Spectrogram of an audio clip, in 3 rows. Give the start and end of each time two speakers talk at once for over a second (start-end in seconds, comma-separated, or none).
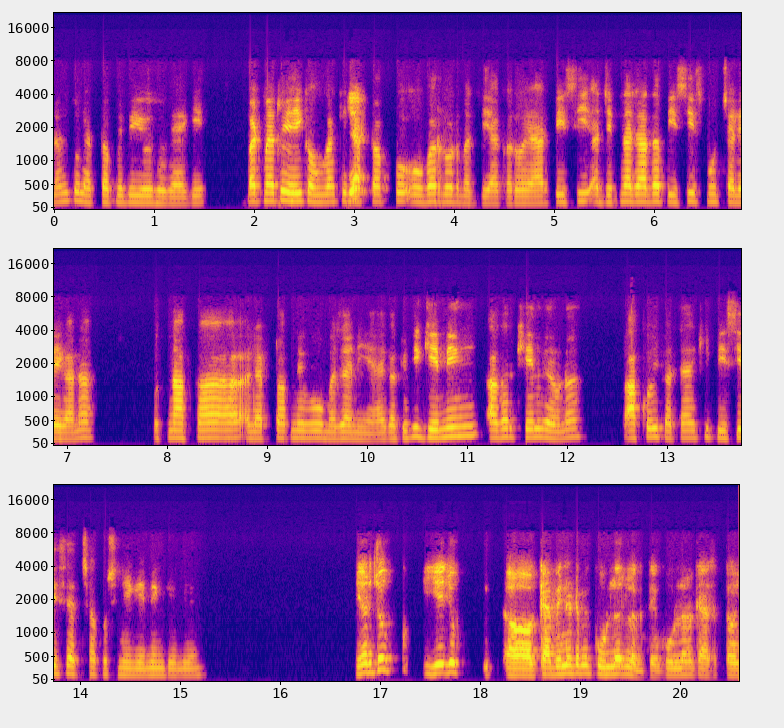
none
